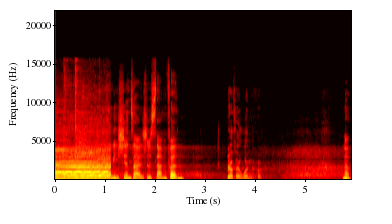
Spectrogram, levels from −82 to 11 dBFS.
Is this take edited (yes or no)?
yes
